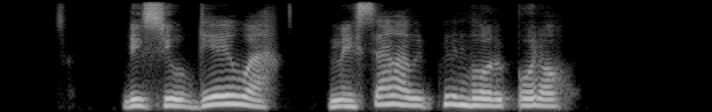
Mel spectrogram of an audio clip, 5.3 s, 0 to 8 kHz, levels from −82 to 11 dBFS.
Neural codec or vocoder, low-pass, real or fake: codec, 16 kHz, 0.5 kbps, FreqCodec, larger model; 7.2 kHz; fake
